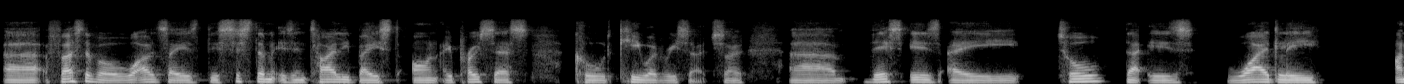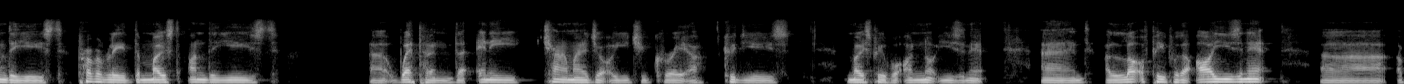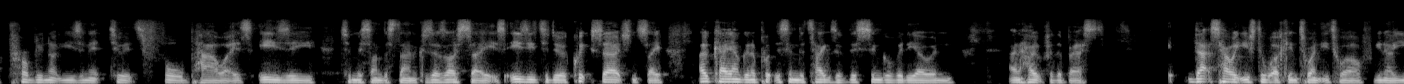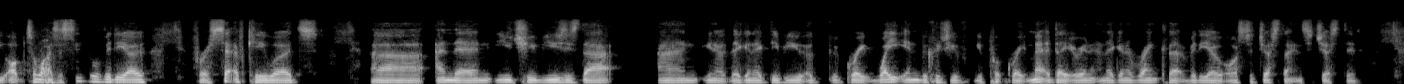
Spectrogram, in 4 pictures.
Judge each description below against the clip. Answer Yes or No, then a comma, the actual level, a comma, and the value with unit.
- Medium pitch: No, low, 100 Hz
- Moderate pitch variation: No, narrow, 2.3 semitones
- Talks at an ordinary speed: Yes, average, 175 wpm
